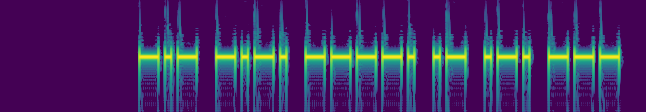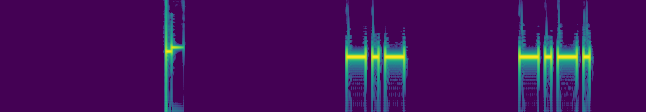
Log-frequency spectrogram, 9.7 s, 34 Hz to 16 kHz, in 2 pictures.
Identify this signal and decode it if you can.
Morse code, heard as a keyed tone, about 25 wpm, spaced as for 19 wpm, 700 Hz. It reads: KC9ARO KC
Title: USA Call Signs - 6 Characters - 6x Character Spacing - 25wpm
